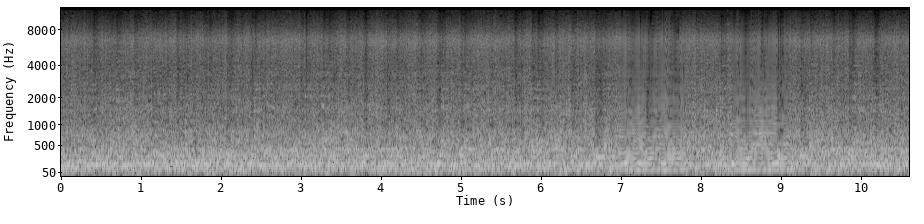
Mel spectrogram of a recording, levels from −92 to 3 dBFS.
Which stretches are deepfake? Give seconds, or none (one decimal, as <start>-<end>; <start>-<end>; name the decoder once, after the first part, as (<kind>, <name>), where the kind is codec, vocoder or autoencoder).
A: 7.0-7.8 (vocoder, BigVGAN v2); 8.4-9.1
